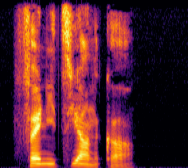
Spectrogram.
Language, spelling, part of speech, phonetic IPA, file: Polish, Fenicjanka, noun, [ˌfɛ̃ɲiˈt͡sʲjãŋka], Pl-Fenicjanka.ogg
